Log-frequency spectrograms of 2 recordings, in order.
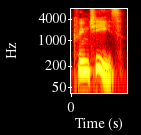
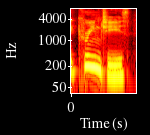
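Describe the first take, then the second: First: Weight moved onto CHEESE in cream cheese; local stress. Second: CREAM punched and drawn out, cheese dropping; slow, mimicked CREAM cheese; Californian stress. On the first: Shown as a demonstration. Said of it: "and we say it". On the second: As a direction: exaggerate the weight on CREAM. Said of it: "wrong emphasis on the wrong syllable".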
